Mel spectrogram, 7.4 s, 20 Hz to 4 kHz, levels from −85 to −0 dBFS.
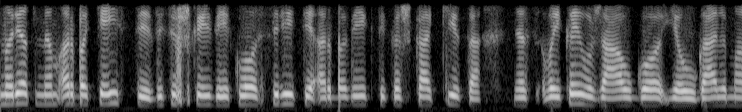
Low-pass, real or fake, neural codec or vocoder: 3.6 kHz; real; none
